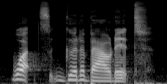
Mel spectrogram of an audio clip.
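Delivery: snarled delivery. A woman answers a man's good-morning greeting from the driveway, snarling. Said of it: "she snarls".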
